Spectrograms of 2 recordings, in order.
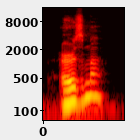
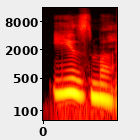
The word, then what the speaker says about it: Yzma: Erzma. Yzma.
